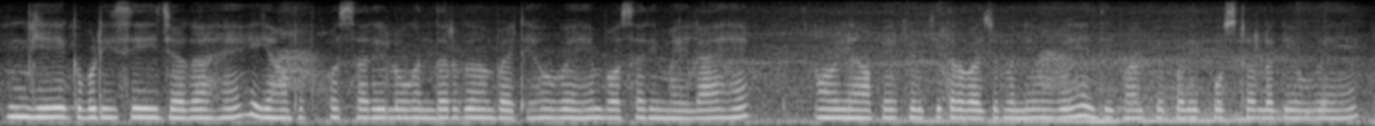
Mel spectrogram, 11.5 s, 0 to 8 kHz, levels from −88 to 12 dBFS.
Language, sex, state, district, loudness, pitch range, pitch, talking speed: Hindi, female, Chhattisgarh, Bilaspur, -14 LUFS, 195-205 Hz, 200 Hz, 190 wpm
